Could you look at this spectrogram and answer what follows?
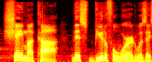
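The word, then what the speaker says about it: Xaymaca: The name the Tino people gave to their island home was Zaka, pronounced sheaka.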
